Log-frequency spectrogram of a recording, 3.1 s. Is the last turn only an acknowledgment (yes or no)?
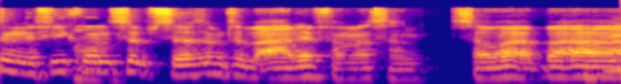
no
